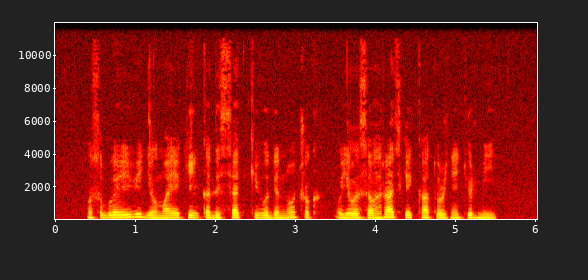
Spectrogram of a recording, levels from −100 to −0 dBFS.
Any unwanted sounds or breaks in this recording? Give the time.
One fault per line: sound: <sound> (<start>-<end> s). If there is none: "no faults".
no faults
